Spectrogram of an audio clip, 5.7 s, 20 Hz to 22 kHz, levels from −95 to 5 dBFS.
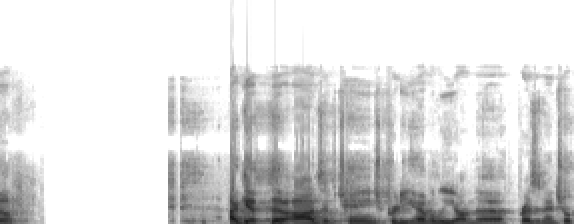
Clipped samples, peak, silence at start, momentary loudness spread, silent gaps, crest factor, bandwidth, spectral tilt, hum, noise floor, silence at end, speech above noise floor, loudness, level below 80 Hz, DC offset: under 0.1%; 0 dBFS; 0 s; 23 LU; 0.48-1.68 s; 16 dB; 15 kHz; -6 dB/octave; none; -38 dBFS; 0 s; 23 dB; -15 LUFS; -42 dBFS; under 0.1%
